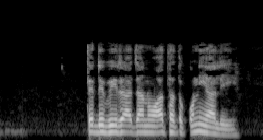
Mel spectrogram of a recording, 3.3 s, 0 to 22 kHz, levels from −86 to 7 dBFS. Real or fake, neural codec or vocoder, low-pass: real; none; 7.2 kHz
